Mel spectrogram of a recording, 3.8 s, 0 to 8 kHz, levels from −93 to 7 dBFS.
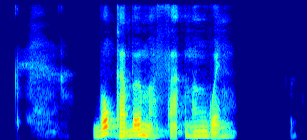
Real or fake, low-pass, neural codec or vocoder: fake; 7.2 kHz; codec, 24 kHz, 1.2 kbps, DualCodec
